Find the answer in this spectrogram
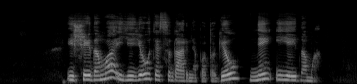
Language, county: Lithuanian, Kaunas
